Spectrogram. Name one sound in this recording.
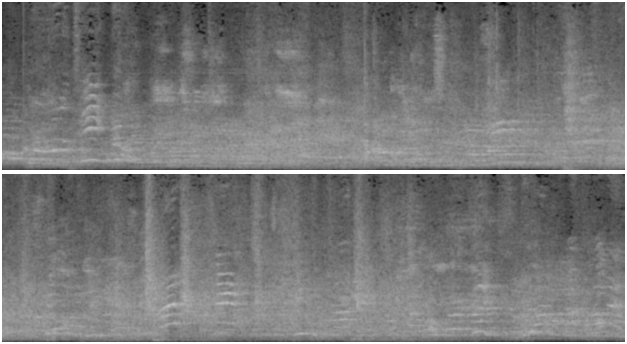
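Spectators chatter and call out in a large echoing rink.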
